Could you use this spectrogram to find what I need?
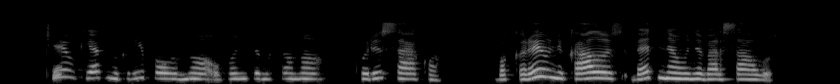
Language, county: Lithuanian, Kaunas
